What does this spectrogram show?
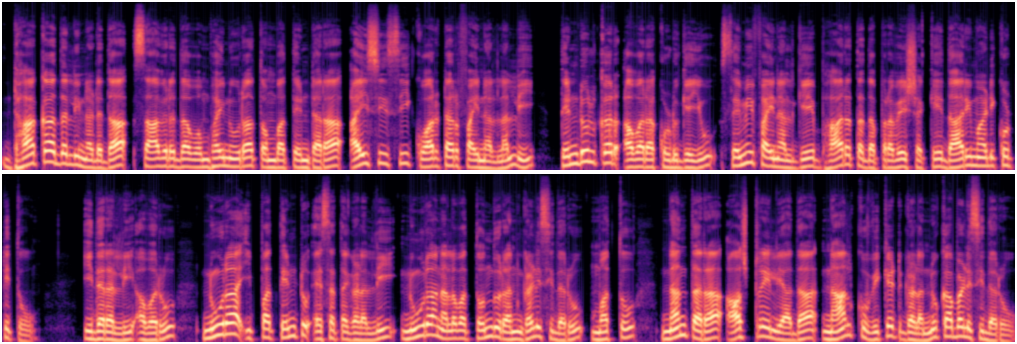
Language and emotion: Kannada, neutral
